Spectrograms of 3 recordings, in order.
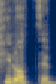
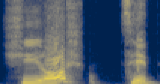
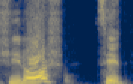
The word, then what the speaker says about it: শিরশ্ছেদ: দেখো শিরচ্ছেদ শব্দের কি শিরচ্ছেদ নাকি শিরশ্ছেদ? শিরশ্ছেদ এই শব্দটা আমরা অনেকে ভুল করি, আমরা বলি শিরচ্ছেদ। না, এই শব্দটা শিরচ্ছেদ না, এই শব্দটা কি বলতো? শিরশ্ছেদ। কি? শিরশ্ছেদ। এই জায়গায় একটা তালব্যস্য বসবে, এই জায়গায় কি বসবে? একটা তালব্যস্য বসবে। কি বসবে বলতো? তালব্যস্য।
